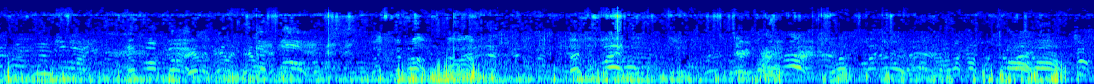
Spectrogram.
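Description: Young men shout and call to each other across an open outdoor field.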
